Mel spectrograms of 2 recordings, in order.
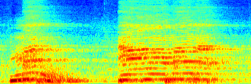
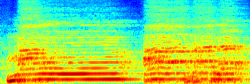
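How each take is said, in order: First: The first word ends in a clear n. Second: The first word ends in an ng sound. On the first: The speaker calls it right. "Jelas sesuai dengan tulisan juga" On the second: The speaker calls it wrong. "Awas jangan dibaca mang amana. Salah"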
